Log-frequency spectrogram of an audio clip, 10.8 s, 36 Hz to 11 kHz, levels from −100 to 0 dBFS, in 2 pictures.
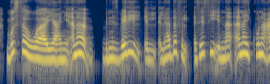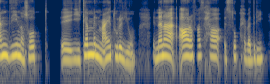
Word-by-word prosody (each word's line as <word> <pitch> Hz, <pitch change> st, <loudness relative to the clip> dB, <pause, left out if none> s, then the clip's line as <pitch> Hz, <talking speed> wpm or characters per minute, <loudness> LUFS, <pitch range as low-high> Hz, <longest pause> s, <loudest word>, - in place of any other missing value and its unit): بُص، 290 Hz, +7 st, -1 dB
هو 235 Hz, -9 st, +4 dB
يعني 190 Hz, -1 st, +3 dB
أنا 265 Hz, -7 st, +3 dB, 0.2 s
بالنسبة 205 Hz, +3 st, +2 dB
لي 300 Hz, -3 st, -1 dB
ال 185 Hz, -3 st, -8 dB
الهدف 240 Hz, -, -3 dB
الأساسي 280 Hz, +8 st, -4 dB
إن 215 Hz, 0 st, -1 dB
أنا 265 Hz, +5 st, +1 dB
يكون 275 Hz, +1 st, 0 dB
عندي 250 Hz, +1 st, +2 dB
نشاط، 230 Hz, 0 st, -3 dB, 0.3 s
آآ -, -, -6 dB
يكمِّل 190 Hz, +8 st, +1 dB
معايا 210 Hz, +3 st, 0 dB
طول 230 Hz, -1 st, -4 dB
اليوم. 160 Hz, -8 st, -5 dB, 0.4 s
إن 215 Hz, +1 st, -5 dB
أنا 245 Hz, +2 st, +3 dB
أعرف 240 Hz, +1 st, +2 dB
أصحى 240 Hz, -2 st, -6 dB
الصبح 230 Hz, +1 st, -12 dB
بدري، 195 Hz, +2 st, -7 dB
230 Hz, 140 wpm, -20 LUFS, 195-260 Hz, 0.4 s, هو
